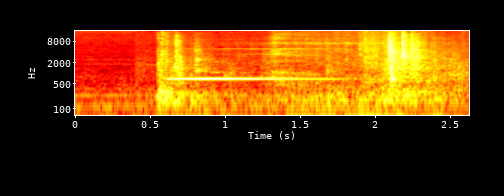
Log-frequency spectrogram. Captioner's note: elevator dings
